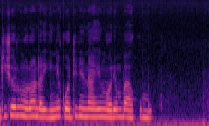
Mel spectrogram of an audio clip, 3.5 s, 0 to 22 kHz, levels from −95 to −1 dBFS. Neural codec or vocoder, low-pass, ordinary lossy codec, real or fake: none; none; none; real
